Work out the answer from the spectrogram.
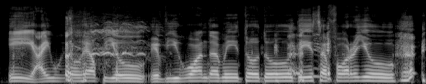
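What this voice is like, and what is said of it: Robot voice with an accent. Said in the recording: “But his robot also has an accent.”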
